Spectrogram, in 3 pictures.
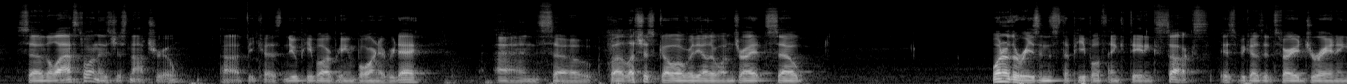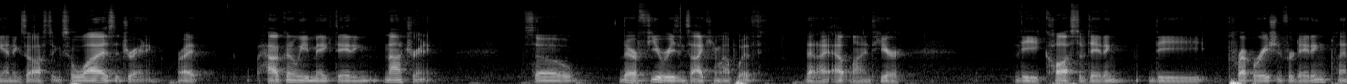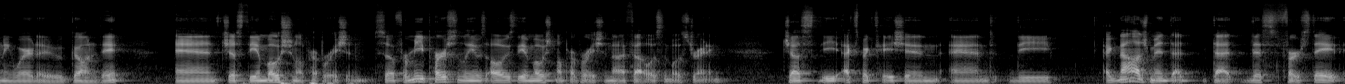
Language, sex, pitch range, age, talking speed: English, male, 80-90 Hz, 20-39, 180 wpm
